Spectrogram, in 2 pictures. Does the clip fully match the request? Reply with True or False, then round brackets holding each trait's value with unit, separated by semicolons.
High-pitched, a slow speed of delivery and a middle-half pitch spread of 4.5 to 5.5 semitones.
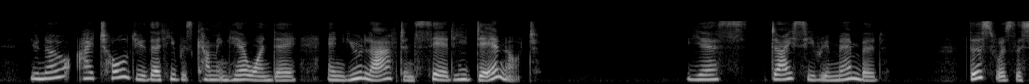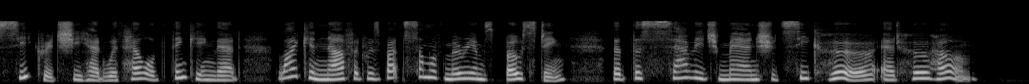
False (230 Hz; 150 wpm; 5.0 semitones)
